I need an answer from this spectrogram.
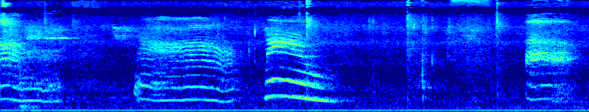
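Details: Domestic cat indoors giving several drawn-out harmonic meows, one louder and falling in pitch, spaced a second or so apart, over a steady low electrical hum with a person counting and talking nearby.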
